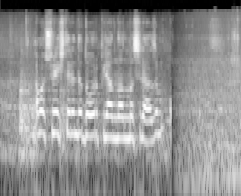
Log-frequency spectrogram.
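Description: A man speaks close to microphones.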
